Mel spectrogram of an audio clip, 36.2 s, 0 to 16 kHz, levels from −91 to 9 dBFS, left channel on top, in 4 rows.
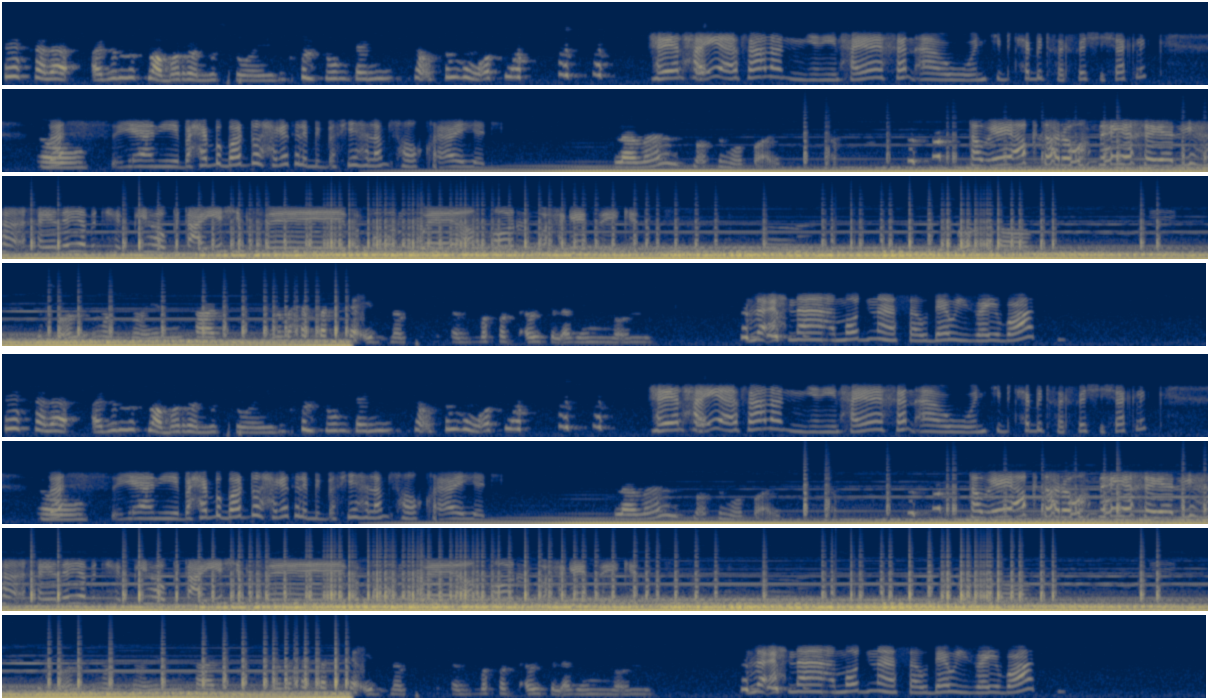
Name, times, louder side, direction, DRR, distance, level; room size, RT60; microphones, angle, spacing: voice 1, 0.0-4.6 5.2-5.3 9.3-9.7 13.6-14.9 15.8-16.2 23.7-24.4 25.0-25.8 27.5-28.8 29.1-30.2 30.5-32.0 32.7-33.0, left 3 dB, 50° left, 5.1 m, -39 dB
voice 2, 4.9-9.5 9.9-12.8 16.3-22.9 26.7-26.9 32.7-35.1, equal, ahead, 4.7 m, -37 dB
sound 1, 12.4-29.8, right 1 dB, 30° right, 0.9 m, -19 dB
open air
head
